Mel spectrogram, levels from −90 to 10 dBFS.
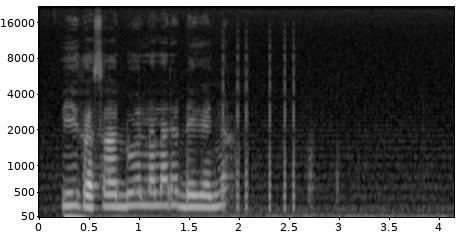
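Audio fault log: throughout: channel delay (comb filtering). One channel runs roughly 5 ms behind the other, and summing them to mono cancels the shared content at regularly spaced frequencies starting near 100 Hz, carving fixed notches that leave the speech hollow and phasey.
1.82–2.55 s: GSM signalling bursts. A nearby 2G phone sends short groups of radio bursts while signalling, and the audio circuit rectifies them. The result is a galloping dit-dit-dit of short 217 Hz buzzes, roughly 10 dB below the speech.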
